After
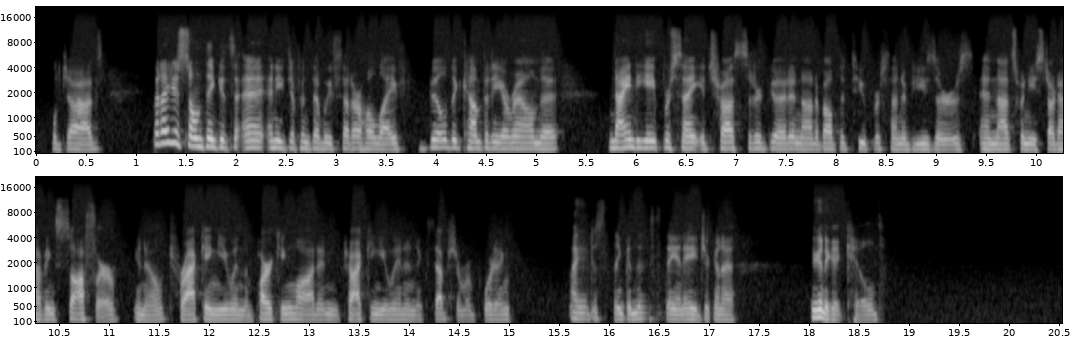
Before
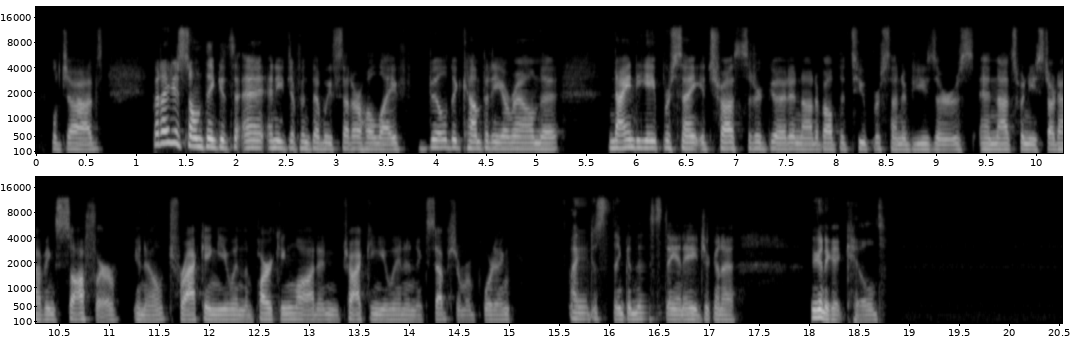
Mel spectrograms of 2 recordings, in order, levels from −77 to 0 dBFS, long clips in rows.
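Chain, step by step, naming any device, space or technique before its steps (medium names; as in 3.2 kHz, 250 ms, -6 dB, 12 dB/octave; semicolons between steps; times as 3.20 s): cassette deck with a dynamic noise filter (white noise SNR 23 dB; level-controlled noise filter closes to 920 Hz, open at -24 dBFS); trim +4 dB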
